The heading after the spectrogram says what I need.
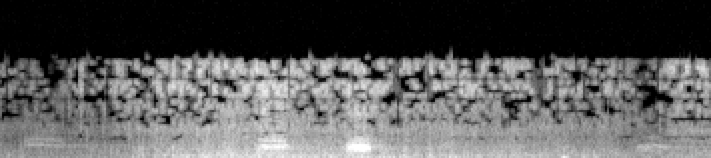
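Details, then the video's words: Afternoon crow gathering in Clara Zetkin Park, Leipzig: two short raspy caws close together amid steady background rustle, with a fainter call near the end. "Krähen-Vesper / Crow Vespers"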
